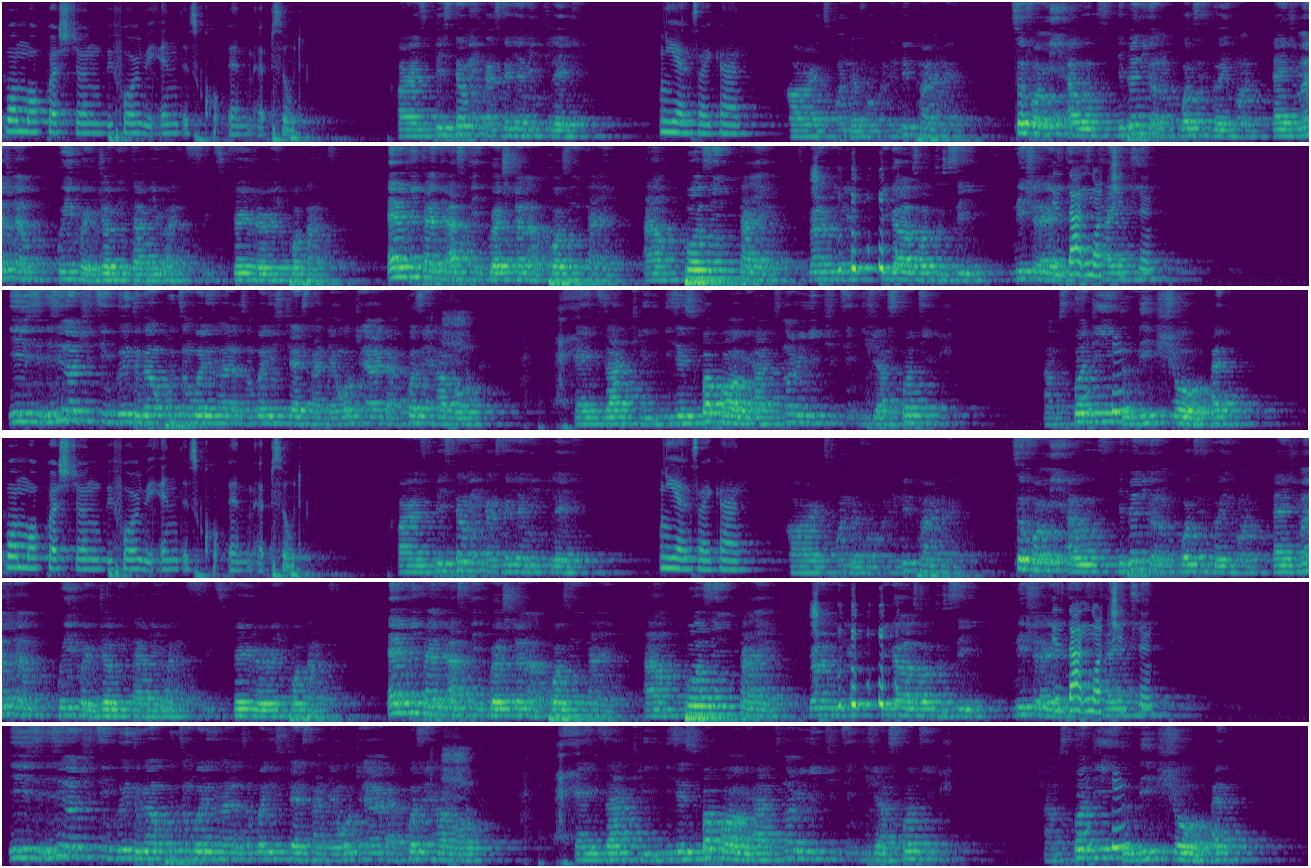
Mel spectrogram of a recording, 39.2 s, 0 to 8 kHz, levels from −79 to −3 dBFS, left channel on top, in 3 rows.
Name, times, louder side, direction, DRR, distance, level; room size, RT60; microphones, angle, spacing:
voice 1, 0.0-2.0 2.3-3.0 6.6-7.4 21.2-21.3 21.7-21.8 23.6-24.6 31.7-31.9 36.9-37.4, right 1 dB, 15° right, 10 dB, 0.6 m, -31 dB
voice 2, 4.0-5.9 7.9-9.6 10.1-14.9 15.4-16.3 16.9-19.2 19.5-20.8 21.1-21.6 22.0-22.8 23.2-23.8 24.1-24.5 26.2-30.8 31.9-35.5 36.6-38.4, equal, 70° left, -6 dB, 4.5 m, -30 dB
14.5 x 10.5 x 6.4 m, 0.94 s
head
